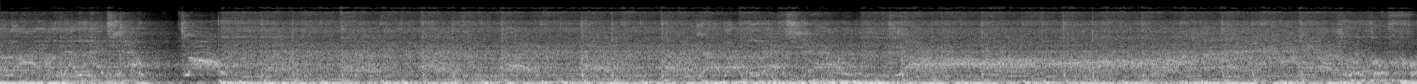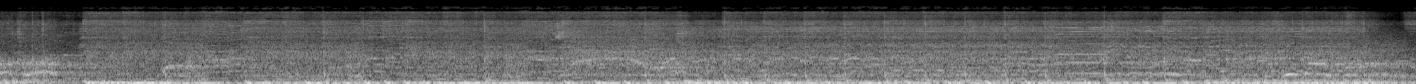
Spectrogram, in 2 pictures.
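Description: A heavy rock band playing live through an arena PA, heard from the crowd: pounding bass and drums, distorted guitars and yelled vocals. The band stops dead for a moment twice, about two seconds in and again about halfway through, before crashing back in.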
